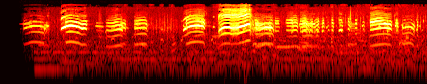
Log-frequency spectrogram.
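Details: Northern lapwing calls used as a lure for night-net trapping of migrating birds in March, meant to draw a flock of males and females: nasal, wheezy slurred notes in short bursts, often overlapping, with pauses between groups and a faint steady low hum.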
